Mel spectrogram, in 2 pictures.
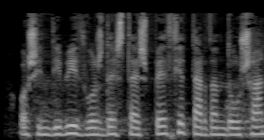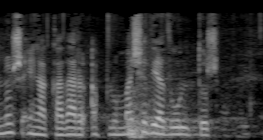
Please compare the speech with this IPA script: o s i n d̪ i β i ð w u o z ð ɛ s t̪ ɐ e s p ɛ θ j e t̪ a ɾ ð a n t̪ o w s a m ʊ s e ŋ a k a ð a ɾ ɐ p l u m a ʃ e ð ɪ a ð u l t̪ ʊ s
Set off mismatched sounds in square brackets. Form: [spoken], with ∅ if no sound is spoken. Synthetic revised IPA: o s i n d̪ i β i ð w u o z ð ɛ s t̪ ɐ e s p ɛ θ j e t̪ a ɾ ð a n [d̪] o w s a [n] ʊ s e ŋ a k a ð a ɾ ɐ p l u m a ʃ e ð ɪ a ð u l t̪ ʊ s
